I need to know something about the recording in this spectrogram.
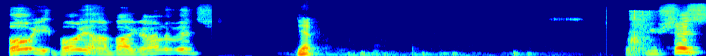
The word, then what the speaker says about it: Bojan: It's Bojan.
